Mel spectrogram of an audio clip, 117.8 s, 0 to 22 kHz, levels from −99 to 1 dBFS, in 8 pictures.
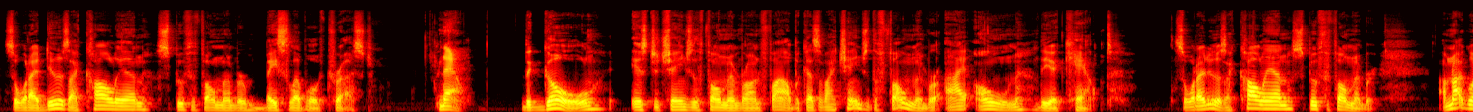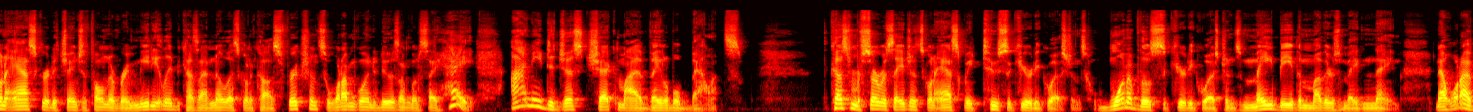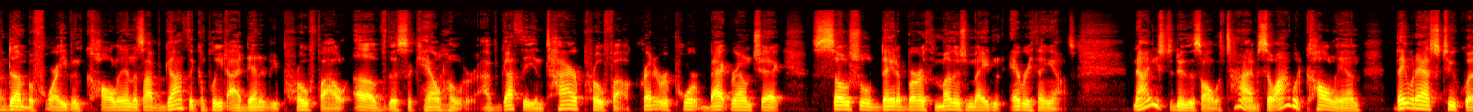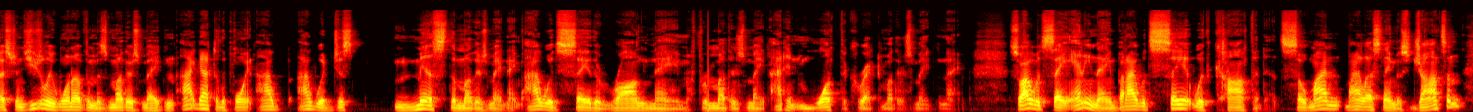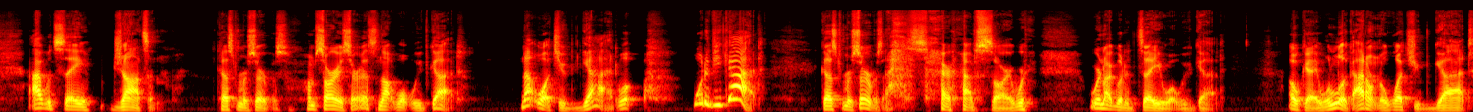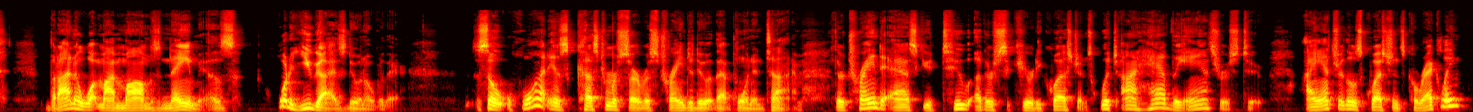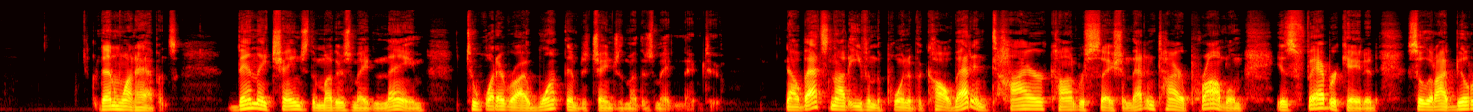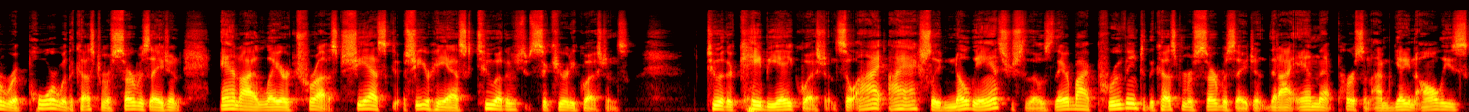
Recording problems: none

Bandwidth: 14.5 kHz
